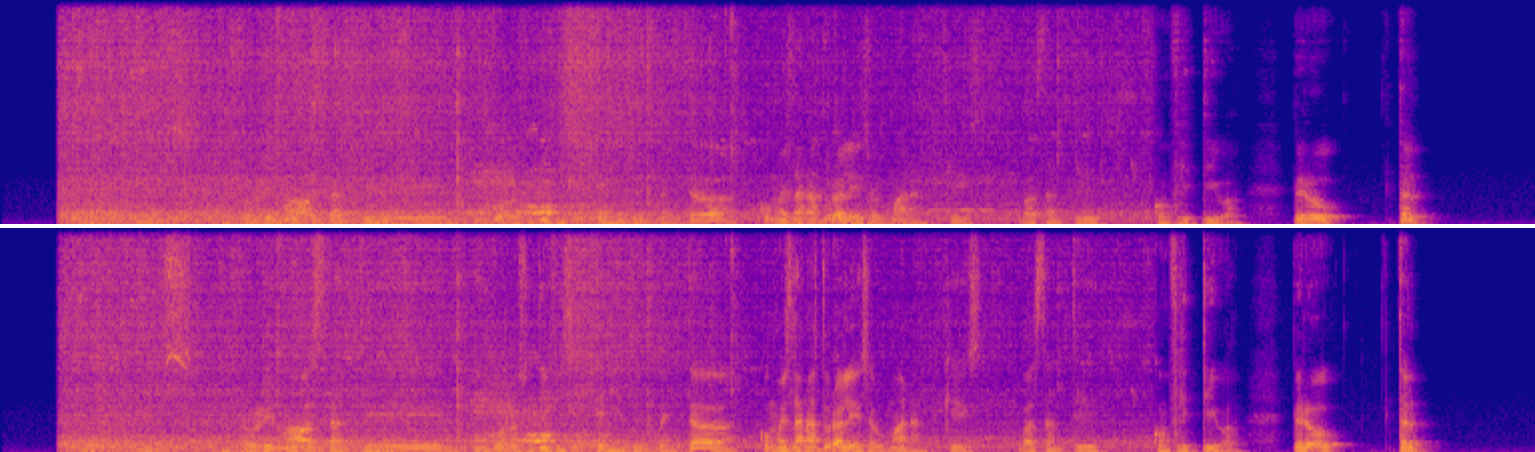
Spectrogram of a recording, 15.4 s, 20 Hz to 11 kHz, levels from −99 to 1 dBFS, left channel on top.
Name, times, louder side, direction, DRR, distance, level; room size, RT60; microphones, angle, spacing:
sound 1, 0.6-11.5, left 1 dB, 25° left, 1.1 m, -36 dB
voice 1, 0.8-7.3 7.6-9.8 10.2-11.0 11.5-13.3 14.0-14.1, right 3 dB, 70° right, 0.5 m, -31 dB
sound 2, 4.6-6.6 7.1-7.2, right 2 dB, 25° right, 0.9 m, -33 dB
3.9 x 2.4 x 3.1 m
head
